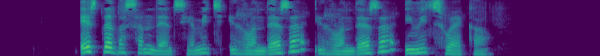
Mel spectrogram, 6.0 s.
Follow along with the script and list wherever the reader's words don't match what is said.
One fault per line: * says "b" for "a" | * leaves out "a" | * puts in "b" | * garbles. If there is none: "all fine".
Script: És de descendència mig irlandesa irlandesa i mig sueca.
all fine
